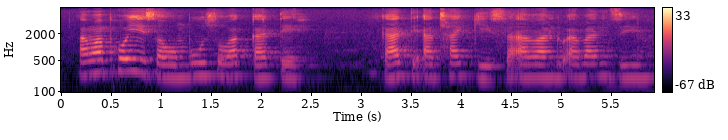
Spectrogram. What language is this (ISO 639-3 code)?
nbl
